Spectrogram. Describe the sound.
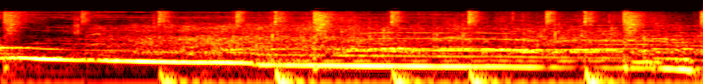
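Several voices howl together like a werewolf, one long sustained wail that slowly slides downward in pitch, with a few rhythmic thumps sounding underneath.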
